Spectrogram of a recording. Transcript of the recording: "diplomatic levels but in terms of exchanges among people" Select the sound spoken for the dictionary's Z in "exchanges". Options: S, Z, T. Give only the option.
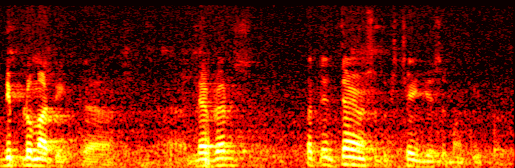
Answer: S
